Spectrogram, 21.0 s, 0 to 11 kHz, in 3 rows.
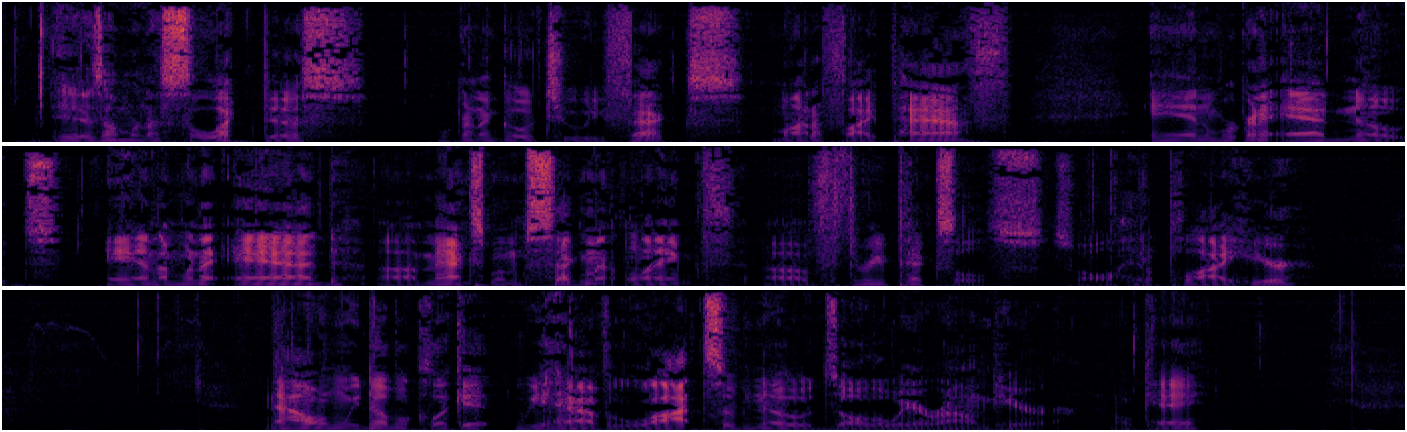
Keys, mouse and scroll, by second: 0.6 click, 3.3 click, 7.1 click, 8.3 click, 13.1 click, 15.4 click, 16.1 click, 20.4 click.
